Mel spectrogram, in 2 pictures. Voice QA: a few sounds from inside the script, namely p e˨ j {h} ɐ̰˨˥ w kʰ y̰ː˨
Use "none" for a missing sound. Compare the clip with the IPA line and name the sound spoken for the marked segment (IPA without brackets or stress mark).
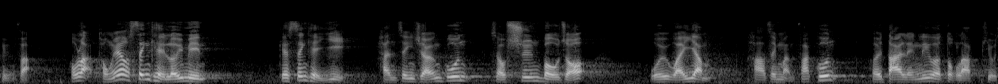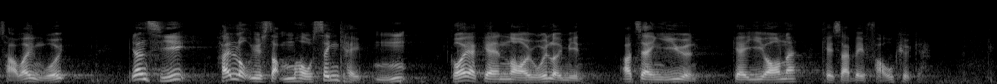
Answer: f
